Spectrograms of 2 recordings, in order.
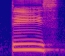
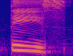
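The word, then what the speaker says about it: तेज़: ஹிந்தியில் தேஸ். தேஸ் அப்படின்னு சொல்லுவோம். ஜ கிடையாது, இசட்டில் ப்ரொனவுன்ஸ் பண்ணுவோம். தேஸ்.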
